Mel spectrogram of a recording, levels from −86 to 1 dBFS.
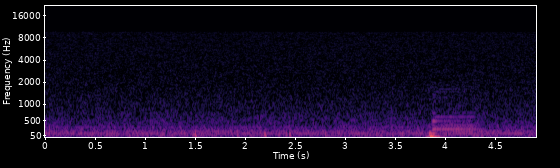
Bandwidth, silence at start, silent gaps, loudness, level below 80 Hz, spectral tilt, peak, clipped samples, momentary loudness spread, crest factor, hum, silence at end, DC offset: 10 kHz; 0 s; none; -53 LUFS; -54 dBFS; -5.5 dB/octave; -28 dBFS; under 0.1%; 8 LU; 22 dB; none; 0 s; under 0.1%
